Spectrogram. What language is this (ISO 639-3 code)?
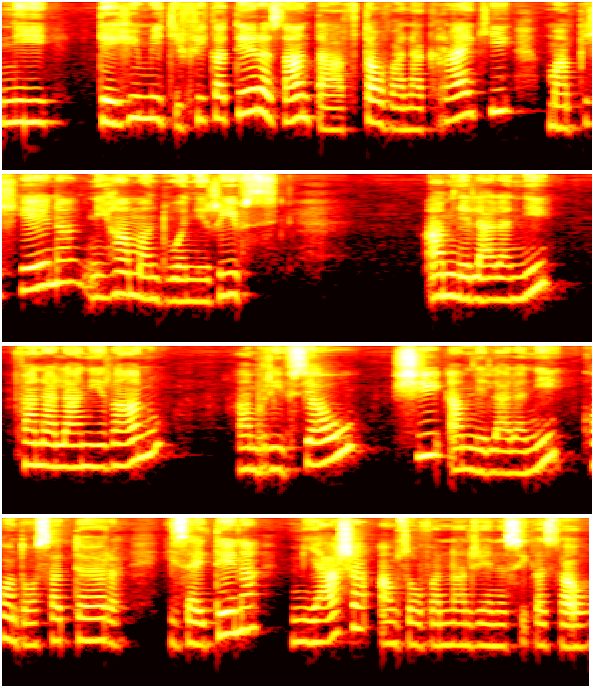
bhr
